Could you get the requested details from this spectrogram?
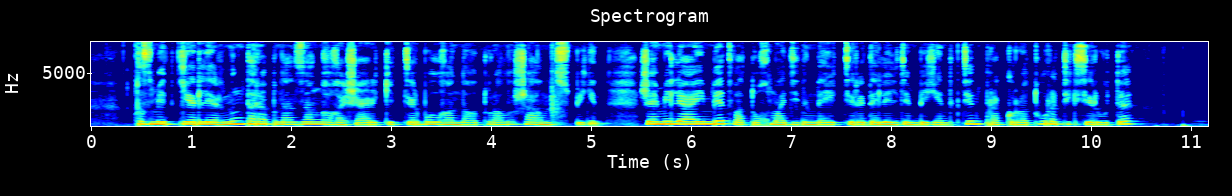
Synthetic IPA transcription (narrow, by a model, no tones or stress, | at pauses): qʰəzme̞t̪kʲe̞ɾle̞ɾɪnɪŋt̪ʰɑɾɑpənɑnzɑɴʁəʁɑjʃɑæɾe̞kʲe̞t̪ːe̞ɾbo̞lˠʁɑnd̪əʁət̪ʰuɾɑlˠəʃɑʁəmt̪ʰʏ̥spe̞ɡʲe̞nʒ̥æmijleɑjəmbe̞t̪o̞vɑt̪ʰo̞χmɑd̪ijd̪ɪŋd̪æje̞k̚t̪e̞ɾɪd̪æle̞ld̪e̞nbe̞ɡʲe̞nd̪ɪk̚t̪e̞npro̞kuɾat̪uɾɑt̪ʰe̞kse̞ɾud̪ɪ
